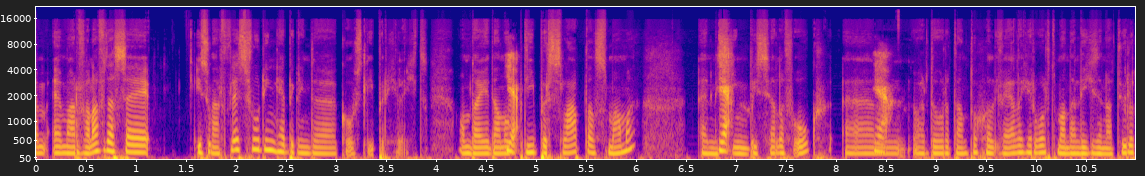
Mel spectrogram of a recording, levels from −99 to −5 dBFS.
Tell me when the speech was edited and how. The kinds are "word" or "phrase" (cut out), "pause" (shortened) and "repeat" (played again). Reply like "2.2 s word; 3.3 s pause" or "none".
1.7 s word; 2.6 s word; 4.8 s word; 7.1 s word; 9.6 s word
